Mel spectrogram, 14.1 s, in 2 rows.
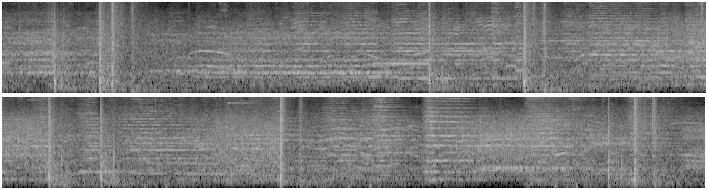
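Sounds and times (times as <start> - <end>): fireworks bursting: 0.0 - 1.9, 3.9 - 11.2, 12.5 - 14.0
music: 0.0 - 14.0.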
